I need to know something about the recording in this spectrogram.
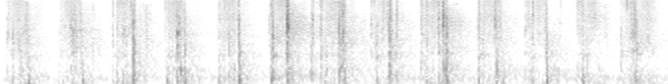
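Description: A deck of oracle cards being shuffled by hand: a quick, irregular run of soft card clicks and slaps.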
